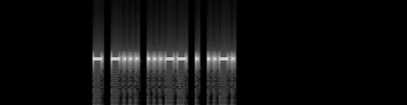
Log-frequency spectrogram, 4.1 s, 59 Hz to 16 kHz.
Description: Morse code, heard as a keyed tone, about 40 wpm, 700 Hz. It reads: TB3EF
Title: DXCC-100 Call Signs - 5 Characters - Repeated 3x - 40wpm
